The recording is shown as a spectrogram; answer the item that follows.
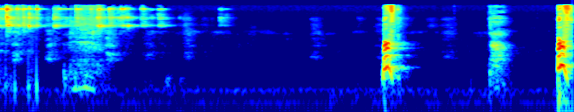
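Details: Jug dog, excited after its bath, with rustling and shaking noises early on, then three sharp barks near the end, the last two close together.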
